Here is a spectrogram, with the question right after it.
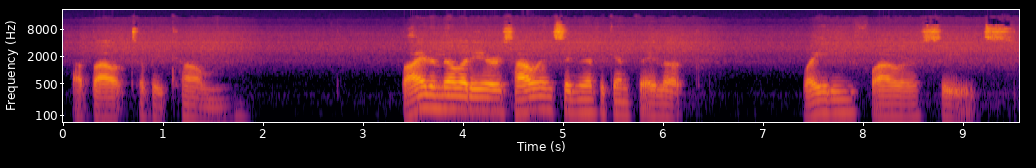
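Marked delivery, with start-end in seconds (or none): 3.4-9.4 louder, deliberate poem reading; poem recitation, louder. Acted. Rereading the haiku for both of them, declaiming.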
